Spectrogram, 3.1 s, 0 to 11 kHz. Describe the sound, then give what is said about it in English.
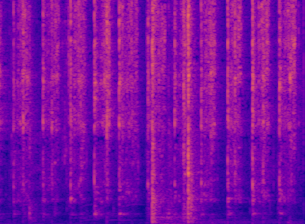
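Whisking two eggs with Old Bay and Worcestershire sauce produces many rapid, rhythmic metallic clinks and scrapes in a bowl. The strokes are steady and fairly quiet, with no talking. “I am just whisking 2 eggs, some Old Bay, Worcestershire sauce.”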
